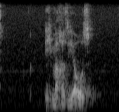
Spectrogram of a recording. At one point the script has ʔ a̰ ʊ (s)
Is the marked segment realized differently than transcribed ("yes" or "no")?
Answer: no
